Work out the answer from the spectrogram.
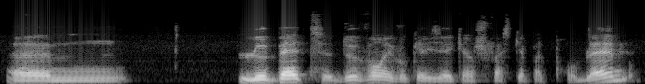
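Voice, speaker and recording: Man, teacher, hesitant explanations, husky tone, dry close sound. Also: on the low side, normal speed, no echo, lo-fi sound. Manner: explanatory, frequent hesitations and fillers. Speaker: Hebrew teacher. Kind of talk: live class lecture.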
